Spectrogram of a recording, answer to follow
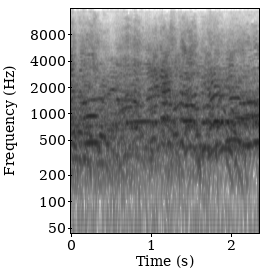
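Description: Several voices talking over one another: overlapping chatter.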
